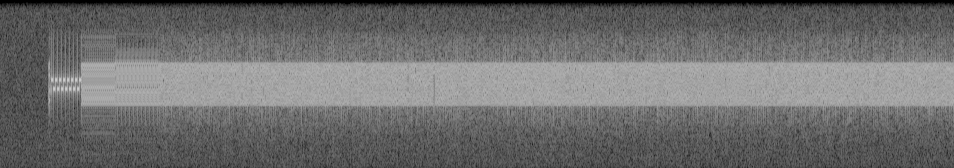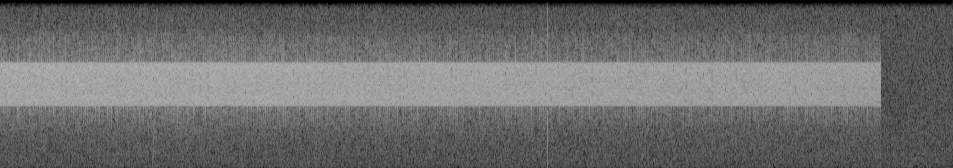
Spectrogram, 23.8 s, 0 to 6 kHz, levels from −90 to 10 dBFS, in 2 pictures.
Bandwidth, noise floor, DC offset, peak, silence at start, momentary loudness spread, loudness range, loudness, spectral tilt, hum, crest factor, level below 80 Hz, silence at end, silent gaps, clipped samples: 6 kHz; -41 dBFS; under 0.1%; -2 dBFS; 0.6 s; 3 LU; 2 LU; -12 LUFS; 1.5 dB/octave; none; 12 dB; -64 dBFS; 0.2 s; none; under 0.1%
